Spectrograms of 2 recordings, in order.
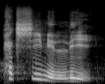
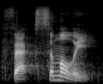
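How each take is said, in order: First: It is said with Korean loanword pronunciation. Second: It is said with English pronunciation. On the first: "옛날에는 이 원래 단어가 네 글자짜리가 있었어요" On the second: "정확한 발음은"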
